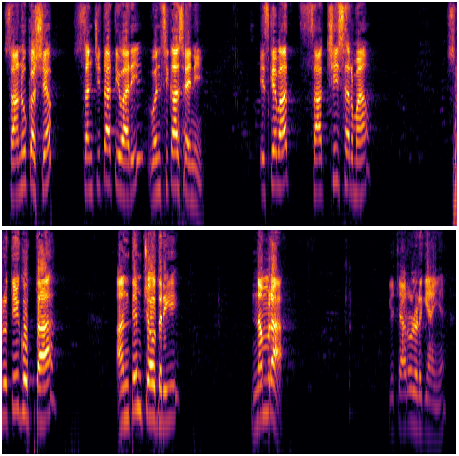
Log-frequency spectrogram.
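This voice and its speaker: A man announcing students' names one by one at an award ceremony, with brief instructions to the children between names. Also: sits high. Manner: steady roll-call of names, brisk stage directions. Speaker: event announcer.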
